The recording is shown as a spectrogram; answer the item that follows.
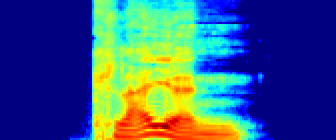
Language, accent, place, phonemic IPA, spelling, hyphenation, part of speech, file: German, Germany, Berlin, /ˈklaɪ̯ən/, Kleien, Klei‧en, noun, De-Kleien.ogg
- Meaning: plural of Kleie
